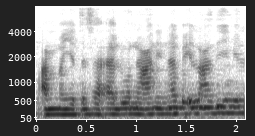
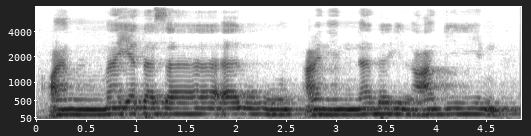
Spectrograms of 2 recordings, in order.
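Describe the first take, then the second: First: It is recited quickly in one breath. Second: It is recited at a moderate pace. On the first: "satu tarikan nafas itu bisa sepuluh ayat digandeng" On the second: "membaca Al-Quran dengan lebih sedikit lebih cepat"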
